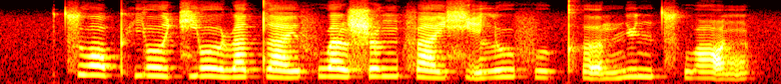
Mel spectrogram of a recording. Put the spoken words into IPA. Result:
t͡swɔ˥˨ pʰjo˥˨ʊ̯t͡ɕjo˥˨ʊ̯ɻä˦ t̪a˨˦ɪ̯ fwä˥˨ʂɤ˦ŋfa˨˦ɪ̯ɕḭ˨˩ lu˥˨ fu˨˦kʰɤ̰˨˩ n̪y˥˨n t͡sʰwɑ̰˨˩ŋ

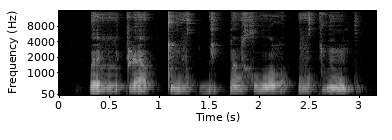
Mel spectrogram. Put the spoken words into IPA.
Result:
k͡pə lːəkɭɛlˠ tːũvʌkɡ͡bi k͡pə̃lˠxulˠ | vʌkʎũk

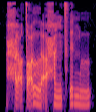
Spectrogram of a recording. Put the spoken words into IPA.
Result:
ħɛ̰˨˩˦tˤo̰˨˦ lːa̰˨ħĩ˨˩˦ t͡sʼe˦ŋ͡mɯ˨˩˦

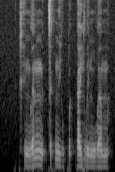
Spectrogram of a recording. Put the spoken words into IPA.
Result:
kʰɪ˨ŋlɐ˥n ŋɵ˨˥t̚sɐ˥k̚n̪iː˨w pɐ˧k̚aː˧j wɪ˧ŋ wɐ˧m

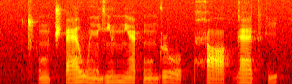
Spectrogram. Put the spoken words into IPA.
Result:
t͡sʼũt͡ʃʼæ wẽzʲũ nʲæ̃ʔũɡɹo | ħɒ | ɡæt͡sʼi

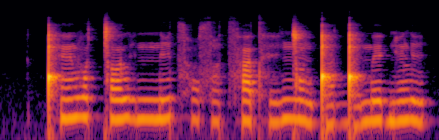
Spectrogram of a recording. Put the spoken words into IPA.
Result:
ǃʰẽvʌ ǀʌli̤ nːit͡sʰo̤sˤe̤t͡sʰa tʰe̤ŋ͡ǀõɡ͡ǃaɡ͡ǃe̤ me ɡĩli

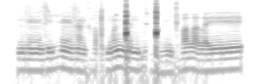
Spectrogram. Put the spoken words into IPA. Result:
nzẽːziɦẽː zãɡʱedˤɨɡʷẽ ŋ͡ǃembɨɡ͡ǃẽː ɡʱeðˤe leː

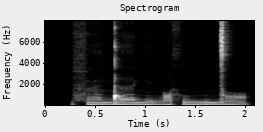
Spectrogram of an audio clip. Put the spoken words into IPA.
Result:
fæ̃ ŋ͡ǃæŋẽŋɑ xũŋ͡mĩ ŋ͡ǀɑ̃

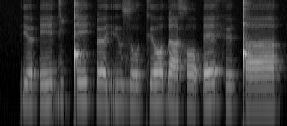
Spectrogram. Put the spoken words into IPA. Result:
ɾʲœʔe diǃek͡pœ rʲuzokʲɔ ɗaxɔʔɛ høǃa

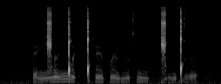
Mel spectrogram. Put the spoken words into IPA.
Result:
pʰɛŋ͡ǁəŋ͡ǃœ ǃʰɛ̃ pə̃ːlɖũsndɛ̃ʈ ɡ͡ǁə̃ɡ͡ǃəː

